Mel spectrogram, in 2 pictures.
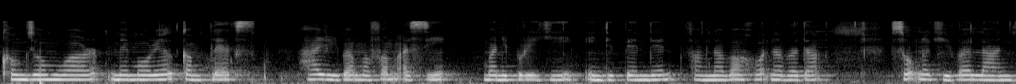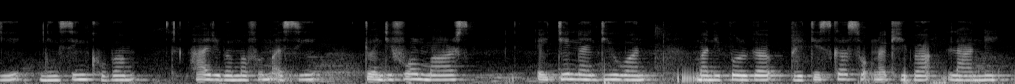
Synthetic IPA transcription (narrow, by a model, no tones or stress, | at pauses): kʰoŋd͡ʒomwaɾmemoɾielkompleks | hajɾibɐmɐpʰɐmʔɐ̰simɐnipuɾiɡiindipendentpʰaŋnɐbɐhot̚nɐbɐdɐ | sok̚nɐkʰibɐlanɡiniŋsiŋkʰubɐmhajɾibɐmɐpʰɐmɐ̰sitwentipʰoɾmaɾs | ejtinːajntiwɐnmɐnipuɾɡɐbɾitiskɐso̰k̚nɐkʰibɐlanːi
